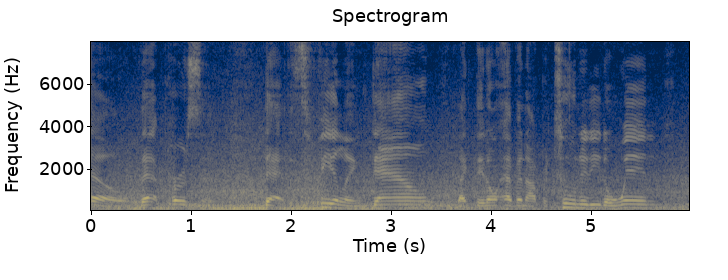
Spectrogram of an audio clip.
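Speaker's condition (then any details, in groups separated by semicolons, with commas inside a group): No condition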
